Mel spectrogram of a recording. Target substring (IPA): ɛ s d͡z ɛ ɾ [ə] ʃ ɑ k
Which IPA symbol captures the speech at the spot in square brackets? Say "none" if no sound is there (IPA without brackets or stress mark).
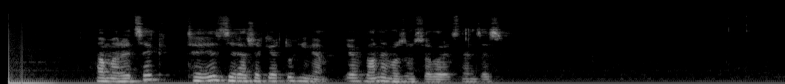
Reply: ɑ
